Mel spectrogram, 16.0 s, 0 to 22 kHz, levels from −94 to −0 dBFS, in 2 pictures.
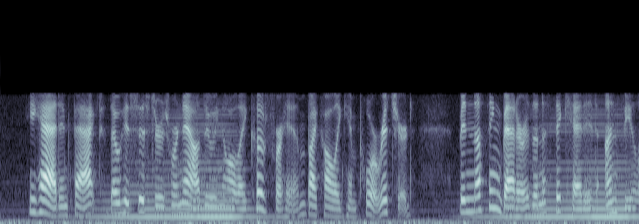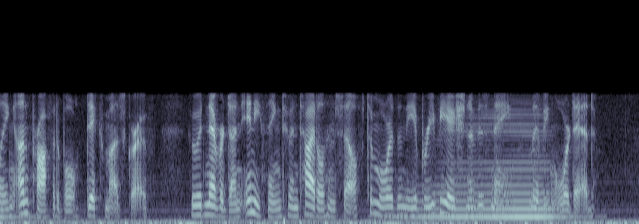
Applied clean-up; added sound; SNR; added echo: none; Bowed string instrument; 7 dB; none.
